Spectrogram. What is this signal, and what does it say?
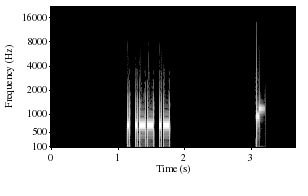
Morse code, heard as a keyed tone, about 40 wpm, 700 Hz. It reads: EWA
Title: ARRL Sections 40wpm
